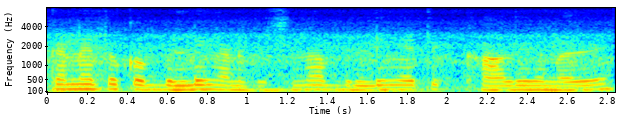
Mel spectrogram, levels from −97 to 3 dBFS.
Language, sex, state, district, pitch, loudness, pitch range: Telugu, male, Andhra Pradesh, Guntur, 150 Hz, -27 LUFS, 145-160 Hz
